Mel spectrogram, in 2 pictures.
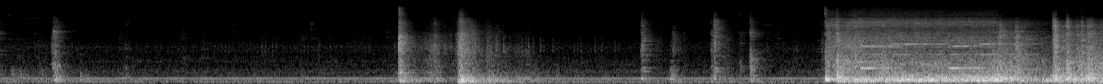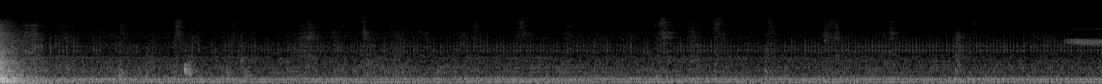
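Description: Stationary Kintetsu electric commuter train with a steady low electrical hum. A few sharp clicks come around four to five seconds in, then a loud rushing hiss lasts about three seconds midway, with a short break near its end.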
